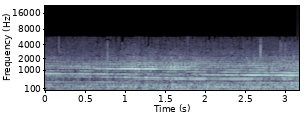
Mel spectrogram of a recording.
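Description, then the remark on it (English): A hook and ladder fire truck's siren wails steadily and loudly for the whole stretch, a sustained droning tone with a low rumble beneath it and no voices. “Hey, look at the fire engine. Oh, fire engine. That's a hook and ladder truck.”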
